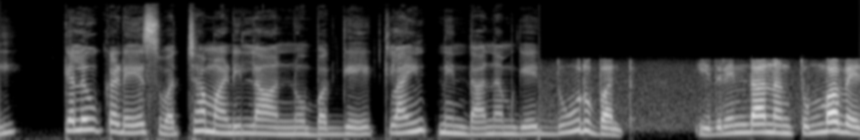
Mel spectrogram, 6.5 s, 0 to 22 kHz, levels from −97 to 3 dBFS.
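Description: At 4.04 s the speech turns dull and boxy and stays that way to the end. Nothing is heard above 3.8 kHz from that point. The change is instant, with no gap at the switch. The level shifts by a few dB. A faint new background noise appears, well below the speech. This is likely an input switched to a poorer device, such as a second microphone or a headset's call profile with a narrower band.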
